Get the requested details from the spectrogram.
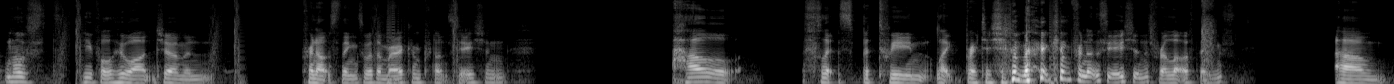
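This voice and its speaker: A man streaming a game, chatting casually and explaining at length in a rambling way, full of "like" and restarts. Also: medium pitch. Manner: rambling, explanatory, heavy use of "like". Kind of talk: casual chat while playing a game.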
